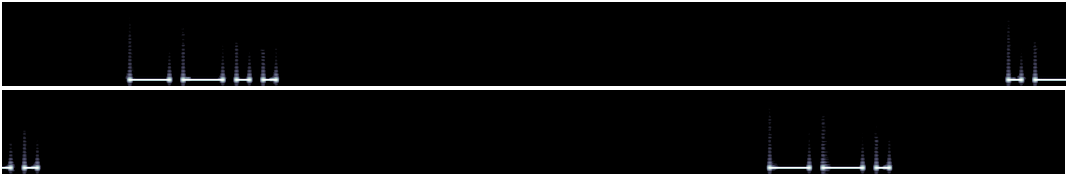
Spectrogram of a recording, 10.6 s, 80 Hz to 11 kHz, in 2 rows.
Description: Morse code, heard as a keyed tone, about 18 wpm, 920 Hz. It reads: Z R G
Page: Tekst 23.3 – Ciąg dalszy doskonalenia odbioru poznanych liter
